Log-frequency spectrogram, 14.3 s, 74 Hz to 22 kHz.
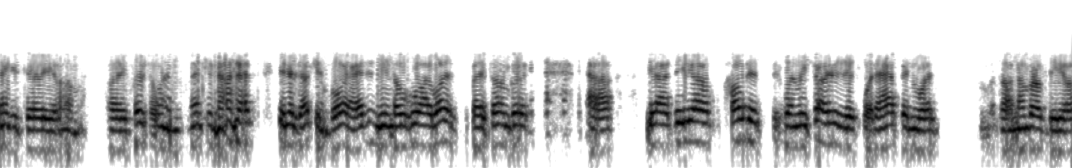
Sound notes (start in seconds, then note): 6.8 laughter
